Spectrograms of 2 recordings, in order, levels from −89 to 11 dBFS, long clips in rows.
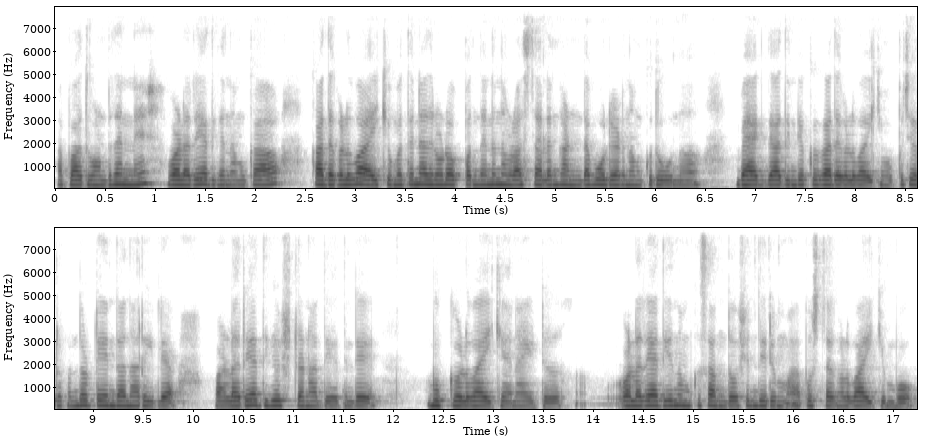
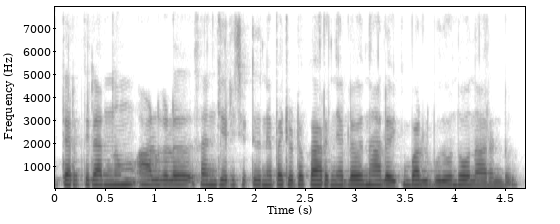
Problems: low volume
